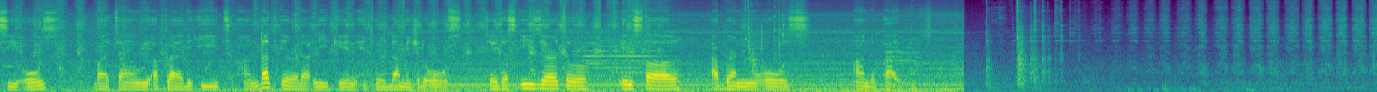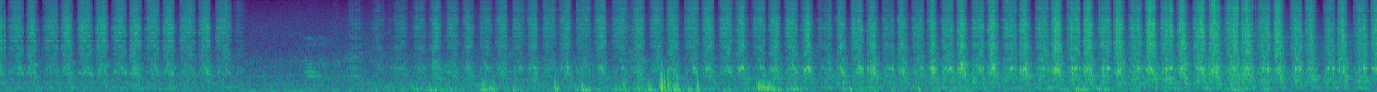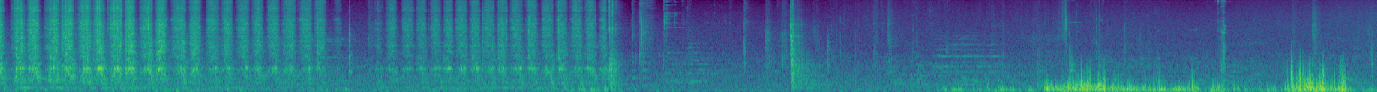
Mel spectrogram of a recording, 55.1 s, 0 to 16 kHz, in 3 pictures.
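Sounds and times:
hacksaw cutting metal pipe: 0:00.0 - 0:12.9, 0:14.1 - 0:21.6, 0:23.1 - 0:45.0.

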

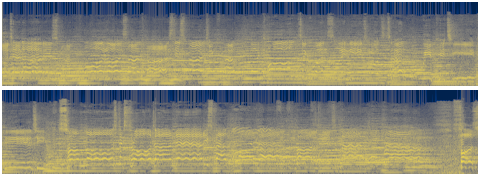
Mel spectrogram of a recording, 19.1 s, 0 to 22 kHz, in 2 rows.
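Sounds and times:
man singing: 0:00.0 - 0:14.6, 0:18.6 - 0:19.0
orchestra playing: 0:00.0 - 0:18.9
soprano singing: 0:00.0 - 0:19.0.

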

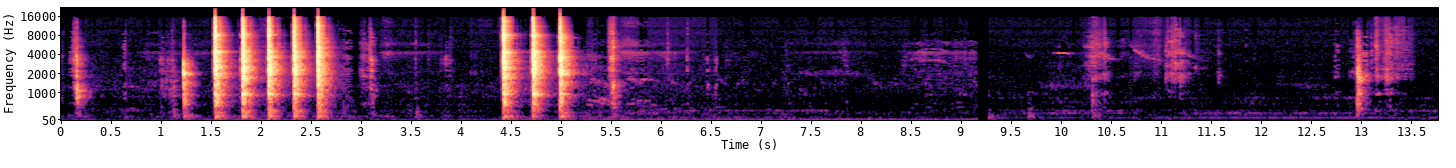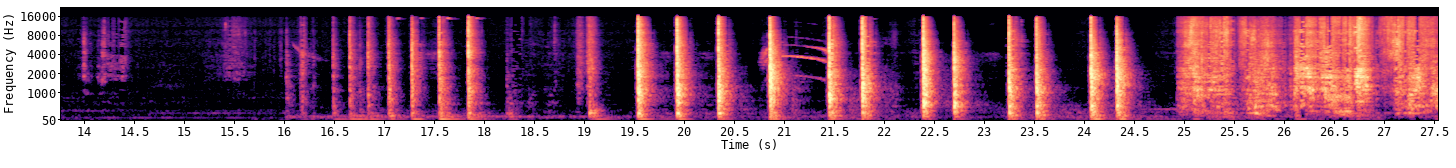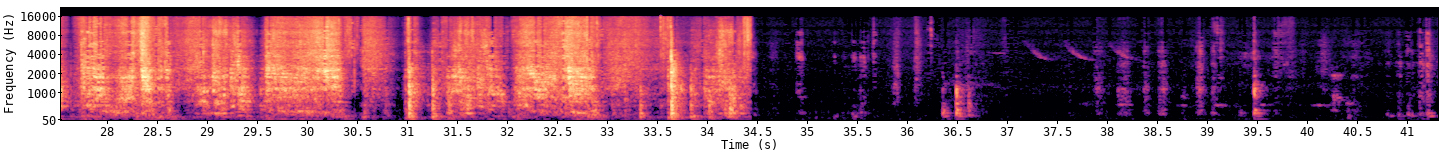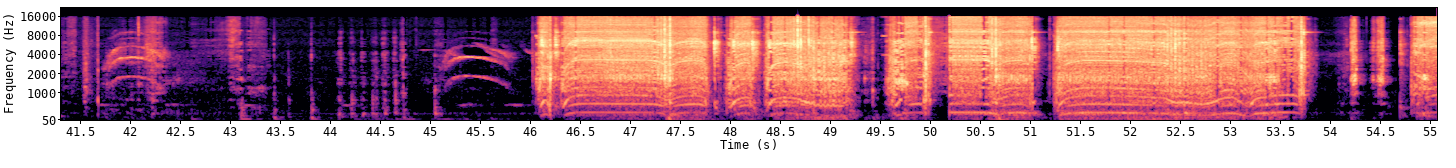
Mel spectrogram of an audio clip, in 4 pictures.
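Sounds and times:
hand plane shaving wood: 0:24.9 - 0:34.4.

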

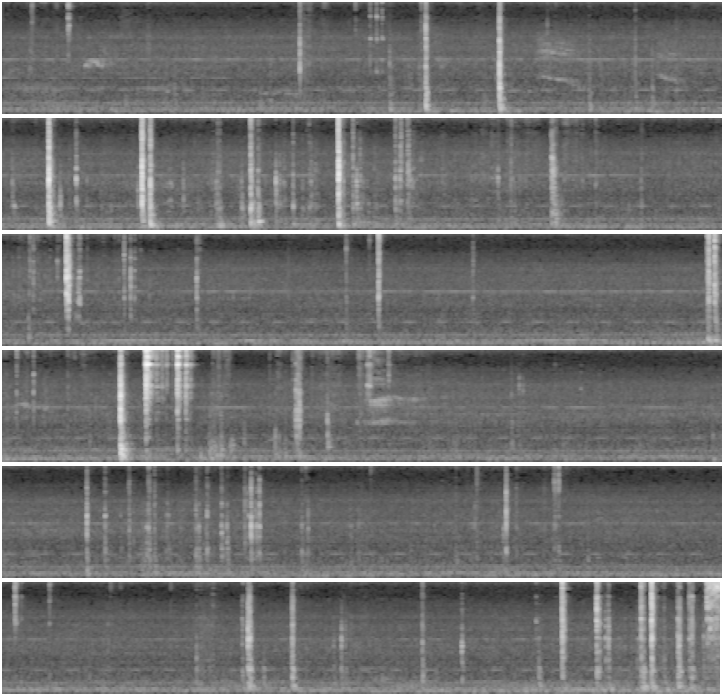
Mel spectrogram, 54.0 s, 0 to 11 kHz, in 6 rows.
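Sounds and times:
hand tools clicking and clinking: 0:28.8 - 0:29.4.

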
